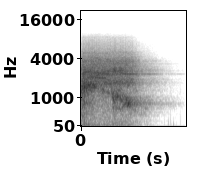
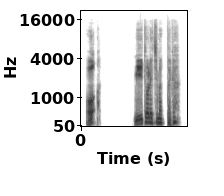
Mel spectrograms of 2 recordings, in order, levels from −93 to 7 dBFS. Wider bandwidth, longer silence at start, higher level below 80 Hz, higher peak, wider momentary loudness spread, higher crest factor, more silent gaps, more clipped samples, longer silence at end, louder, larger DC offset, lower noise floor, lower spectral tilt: second, 9.2 kHz vs 15.5 kHz; about the same, 0 s vs 0.1 s; about the same, -50 dBFS vs -54 dBFS; about the same, 0 dBFS vs 0 dBFS; first, 15 LU vs 9 LU; about the same, 20 dB vs 18 dB; second, none vs 0.41-1.02 s, 1.68-1.72 s; neither; first, 0.8 s vs 0.2 s; about the same, -17 LUFS vs -16 LUFS; neither; second, -64 dBFS vs under -90 dBFS; second, -1.5 dB/octave vs -4.5 dB/octave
